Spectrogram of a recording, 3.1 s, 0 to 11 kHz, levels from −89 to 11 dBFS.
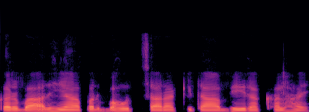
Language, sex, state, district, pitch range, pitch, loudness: Maithili, male, Bihar, Samastipur, 120-130 Hz, 125 Hz, -21 LUFS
